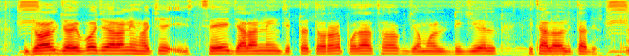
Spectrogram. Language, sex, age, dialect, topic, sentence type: Bengali, male, 18-24, Jharkhandi, agriculture, statement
